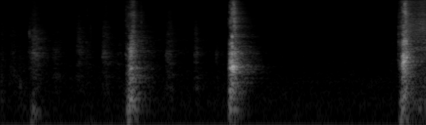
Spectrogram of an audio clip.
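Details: Pembroke Welsh Corgi puppy with a watermelon, indoors; three short, breathy, broadband huffs about a second apart, separated by near-silence, with a steady low electrical hum underneath.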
